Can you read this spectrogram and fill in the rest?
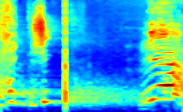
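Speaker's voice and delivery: high, flustered and breathless; excited servant girl. Acted. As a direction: squeal it in a rush of joy. Rhoda freaks out.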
